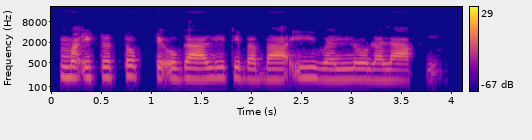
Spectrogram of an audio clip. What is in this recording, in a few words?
Ilocano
